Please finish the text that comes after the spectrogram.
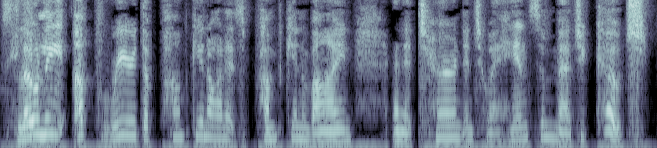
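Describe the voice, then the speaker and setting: A woman reading a fairy tale aloud at story time, in an expressive, sing-song storytelling manner with small slips. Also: on the high side, a little slow, slight background noise, poor audio. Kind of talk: reading a picture book aloud.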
